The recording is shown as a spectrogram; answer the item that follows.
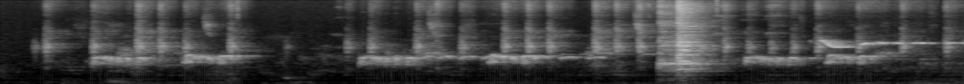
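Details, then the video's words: Local zebra dove (perkutut) singing in answering exchanges: a run of rolling mid-pitched coos in phrases, interrupted by clicks and a sharp knock, ending with a higher steady note. "Zebra Dove | Perkutut manggung"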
